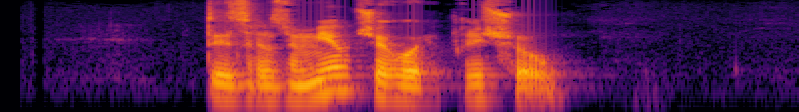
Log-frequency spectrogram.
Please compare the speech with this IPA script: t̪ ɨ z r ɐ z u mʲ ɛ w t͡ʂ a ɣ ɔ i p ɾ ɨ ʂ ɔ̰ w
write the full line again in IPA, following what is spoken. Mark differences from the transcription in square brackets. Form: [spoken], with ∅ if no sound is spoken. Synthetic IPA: t̪ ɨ z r ɐ z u mʲ ɛ w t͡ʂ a ɣ ɔ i p ɾ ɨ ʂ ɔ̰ w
